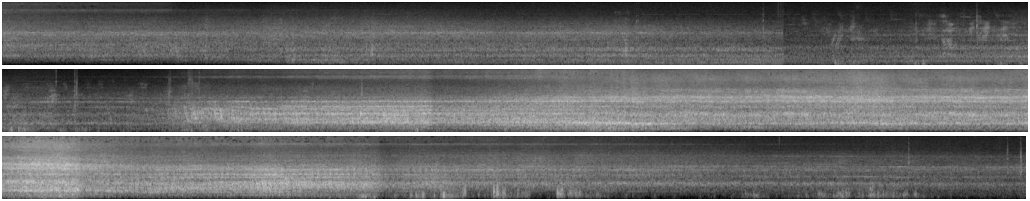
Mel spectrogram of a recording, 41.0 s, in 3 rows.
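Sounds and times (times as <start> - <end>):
rush of wheels on rail: 0.0 - 10.4, 12.2 - 41.0.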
